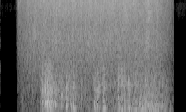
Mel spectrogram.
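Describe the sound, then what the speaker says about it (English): Deep rolling thunder rumbles over steady rain, swelling in and then cutting off abruptly. "It started to storm."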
